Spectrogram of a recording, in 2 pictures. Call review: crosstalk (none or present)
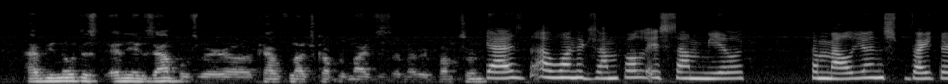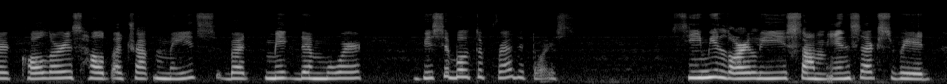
none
